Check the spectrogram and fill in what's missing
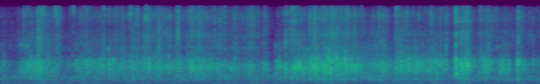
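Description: Long nails scratch and brush across the plastic sequin cover of a small mermaid sequin journal held flat in one hand. The result is a quiet, continuous dry crinkling and scratchy rustle centered in the midrange with bright, crackly edges, plus a few sharper ticks near the end.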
